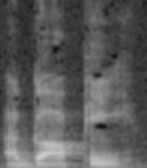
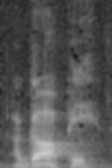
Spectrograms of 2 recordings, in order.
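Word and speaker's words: agape (ἀγάπη): The Greek scholars in the United Kingdom in our community tell us that the word is actually pronounced agape. Agape, not agape.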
